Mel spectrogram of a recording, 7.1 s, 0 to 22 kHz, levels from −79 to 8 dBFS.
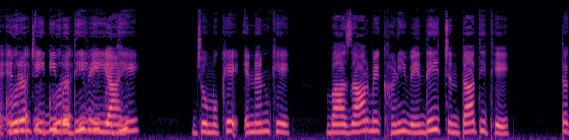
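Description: From the very start until about 1.6 s there's a doubled audio track: a second full-band copy trails roughly half a second behind, a few dB quieter, with no room tail. It then cuts off abruptly, likely from a slower parallel capture path.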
